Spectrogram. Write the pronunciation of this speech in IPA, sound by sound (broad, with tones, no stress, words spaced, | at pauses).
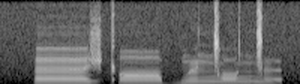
ɜː˥ʒkʼɑː˥ bə̃˥ŋ͡ǀɔ˦ ŋ͡ǀə˨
